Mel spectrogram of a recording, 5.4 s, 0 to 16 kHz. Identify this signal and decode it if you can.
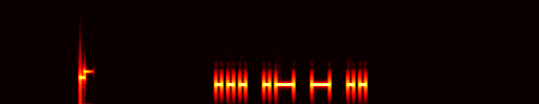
Morse code, heard as a keyed tone, about 20 wpm, 700 Hz. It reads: SATI
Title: Build A Word - 4 Letters At A Time - 12-Letter Words - 20wpm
